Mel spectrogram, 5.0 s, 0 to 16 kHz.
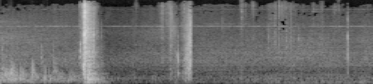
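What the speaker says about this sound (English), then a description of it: "And we'll close the door." A 1973 Chevrolet Corvette Stingray coupe door slams shut with one sharp close, followed by a softer latch-like thunk and quiet interior ambience.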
